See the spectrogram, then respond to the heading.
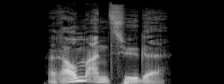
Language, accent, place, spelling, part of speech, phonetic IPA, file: German, Germany, Berlin, Raumanzüge, noun, [ˈʁaʊ̯mʔanˌt͡syːɡə], De-Raumanzüge.ogg
- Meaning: nominative/accusative/genitive plural of Raumanzug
